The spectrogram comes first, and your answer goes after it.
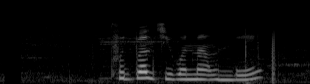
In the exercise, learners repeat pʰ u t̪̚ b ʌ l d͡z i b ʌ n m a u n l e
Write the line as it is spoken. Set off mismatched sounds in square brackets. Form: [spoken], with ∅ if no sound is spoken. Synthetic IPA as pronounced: pʰ u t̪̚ b ʌ l d͡z i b ʌ n m a u n l e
